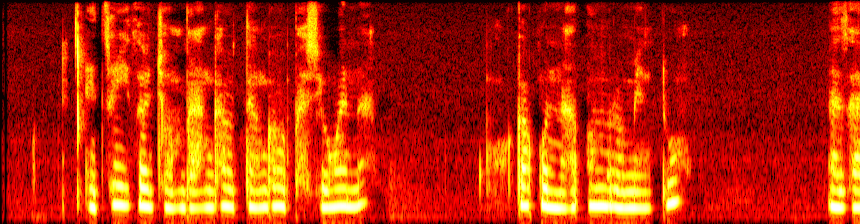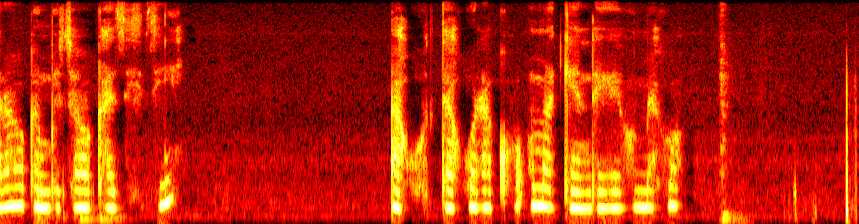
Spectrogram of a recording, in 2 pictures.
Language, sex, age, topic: Oshiwambo, female, 18-24, finance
